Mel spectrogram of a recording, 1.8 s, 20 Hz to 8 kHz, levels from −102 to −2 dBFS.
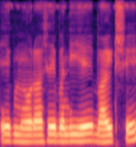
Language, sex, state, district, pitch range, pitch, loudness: Hindi, male, Uttar Pradesh, Jyotiba Phule Nagar, 140-150 Hz, 145 Hz, -12 LUFS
